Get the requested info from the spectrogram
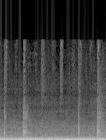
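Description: Steady low drone of an airliner cabin, with soft background music of short melodic notes over a light regular tick.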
